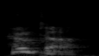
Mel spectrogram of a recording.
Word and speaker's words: junta: This card is pronounced Junta.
